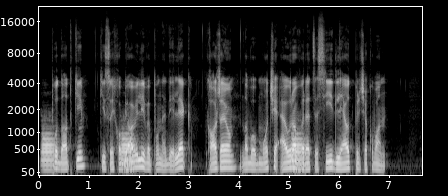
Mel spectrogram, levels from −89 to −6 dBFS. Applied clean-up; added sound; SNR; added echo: none; Wind instrument, woodwind instrument; 1 dB; none.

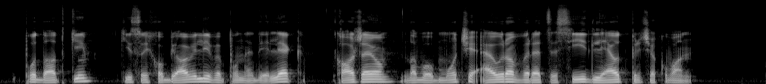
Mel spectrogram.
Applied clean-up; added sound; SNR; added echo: none; none; none; none.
